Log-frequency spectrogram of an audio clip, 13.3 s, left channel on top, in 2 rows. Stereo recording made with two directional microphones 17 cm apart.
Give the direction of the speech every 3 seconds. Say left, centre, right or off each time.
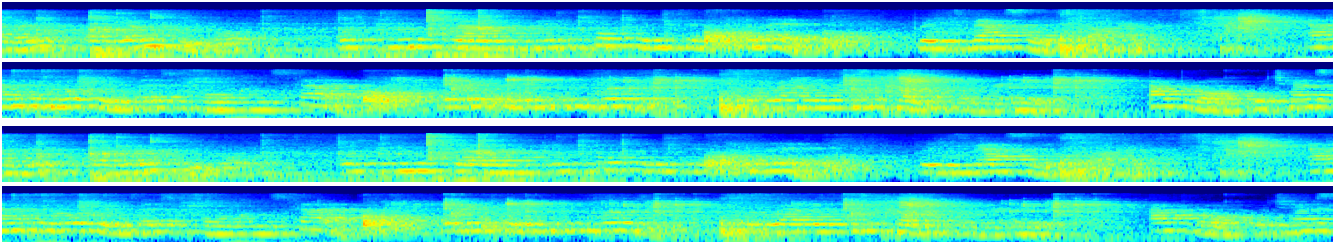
left, left, centre, centre, left.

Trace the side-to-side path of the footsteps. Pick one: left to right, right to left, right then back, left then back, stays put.
right then back.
